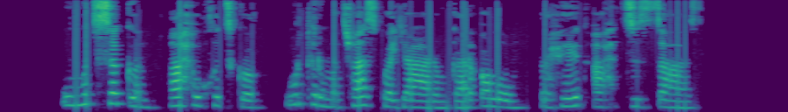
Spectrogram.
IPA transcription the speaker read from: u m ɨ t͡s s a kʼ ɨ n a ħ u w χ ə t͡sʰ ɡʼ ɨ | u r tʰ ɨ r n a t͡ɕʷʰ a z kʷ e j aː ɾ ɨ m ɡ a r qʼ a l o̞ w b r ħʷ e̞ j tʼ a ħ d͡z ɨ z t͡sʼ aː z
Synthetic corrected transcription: u m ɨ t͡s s a kʼ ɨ n a ħ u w χ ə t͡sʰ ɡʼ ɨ | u r tʰ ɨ r m a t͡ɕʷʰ a z kʷ a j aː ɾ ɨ m ɡ a r qʼ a l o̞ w m r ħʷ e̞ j tʼ a ħ d͡z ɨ z t͡sʼ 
